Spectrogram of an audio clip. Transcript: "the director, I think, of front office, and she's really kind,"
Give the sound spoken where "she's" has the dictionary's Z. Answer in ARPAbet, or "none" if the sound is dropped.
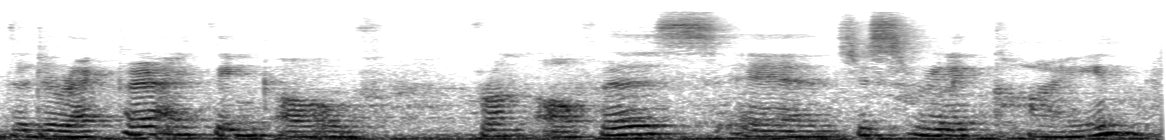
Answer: S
